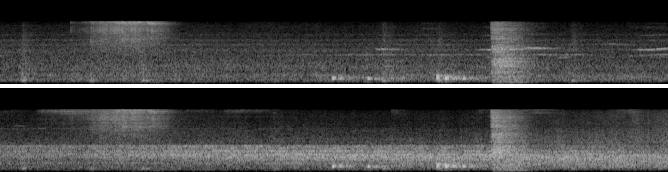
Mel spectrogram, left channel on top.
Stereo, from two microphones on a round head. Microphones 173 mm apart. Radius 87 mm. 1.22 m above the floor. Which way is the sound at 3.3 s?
75° left (ahead or behind).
